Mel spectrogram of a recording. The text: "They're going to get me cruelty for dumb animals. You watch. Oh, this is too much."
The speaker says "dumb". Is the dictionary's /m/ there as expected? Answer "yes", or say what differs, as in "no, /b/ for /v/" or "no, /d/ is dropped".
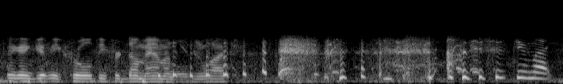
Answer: yes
